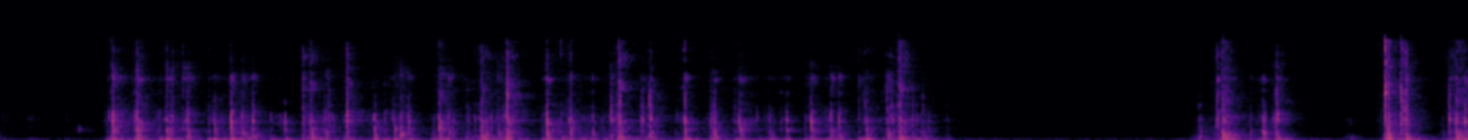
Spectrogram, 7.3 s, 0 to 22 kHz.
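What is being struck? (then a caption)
Plastic mechanical keyboard. A white 66-key mechanical keyboard, about 30 cm, with plastic keycaps and a hollow case, is typed on with fingertips. Rapid clacky keystrokes run for about four seconds, pause, then return in two short bursts.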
